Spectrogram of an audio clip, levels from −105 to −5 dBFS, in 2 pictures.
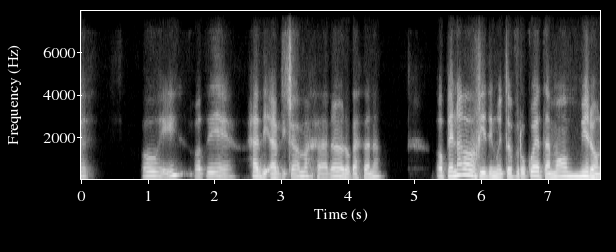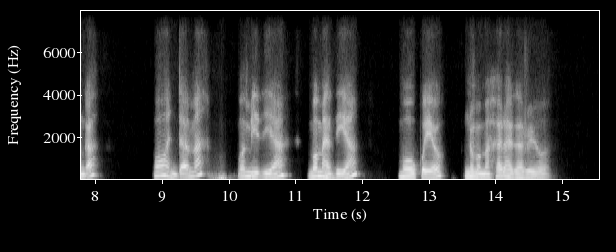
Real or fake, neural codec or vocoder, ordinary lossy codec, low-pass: fake; codec, 16 kHz, about 1 kbps, DyCAST, with the encoder's durations; Opus, 32 kbps; 7.2 kHz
